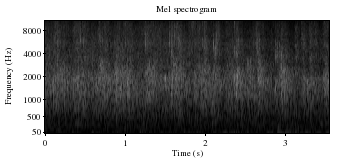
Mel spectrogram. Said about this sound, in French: Est-ce qu'on peut donner une bonne main d'acclamation à l'équipe de louanges de ce matin?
